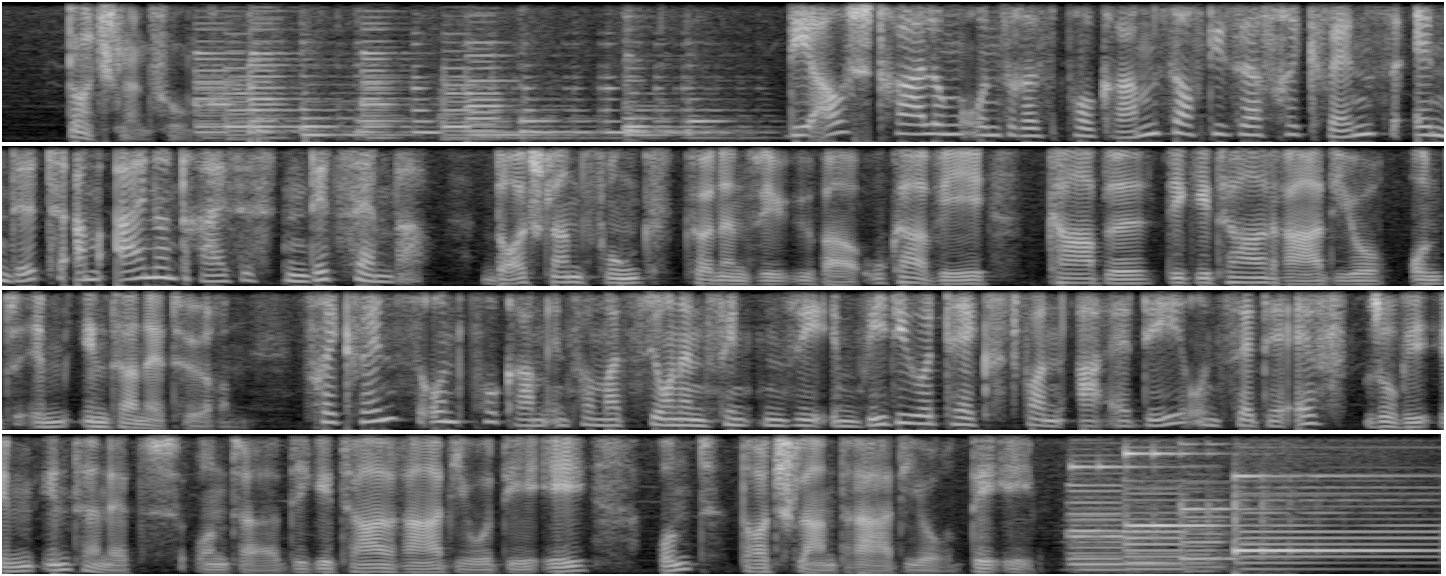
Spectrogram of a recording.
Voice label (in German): DLF 549 kHz absage websdr; deutschsprachigen Rundfunk auf Mittelwelle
